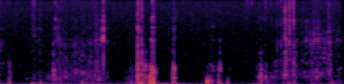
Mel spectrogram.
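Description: A large, round, green translucent plastic aloe vera jar filled with gel is held in the hands and tapped and scratched with long nails. The result is quiet, dull, low-pitched taps that stop almost at once, mixed with soft scratching.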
